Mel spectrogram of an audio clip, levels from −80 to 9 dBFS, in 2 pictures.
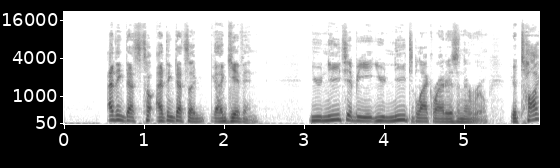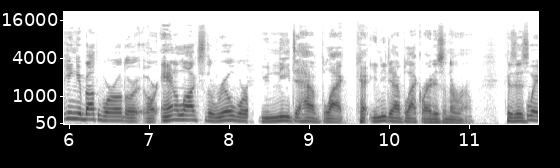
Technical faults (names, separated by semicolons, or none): damaged data in a compressed stream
